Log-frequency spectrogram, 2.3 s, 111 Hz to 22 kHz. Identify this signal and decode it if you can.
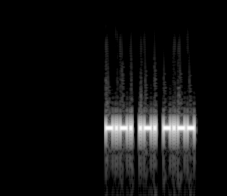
Morse code, heard as a keyed tone, about 53 wpm, 700 Hz. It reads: CRY
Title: Three Letter Words - 50wpm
